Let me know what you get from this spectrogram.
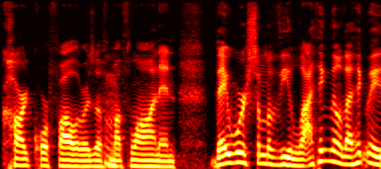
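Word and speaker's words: Mathlann: god is it pronounced mlon m a t h l a n but it's not math it's not math land it's like mlon right mlon mlon yeah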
